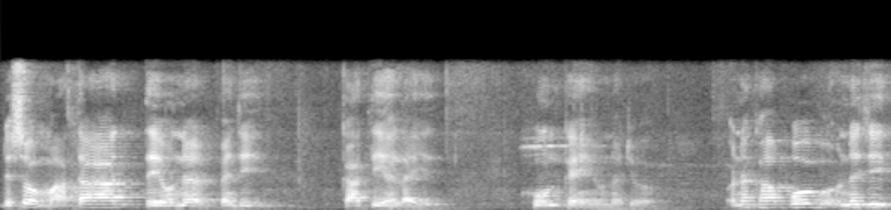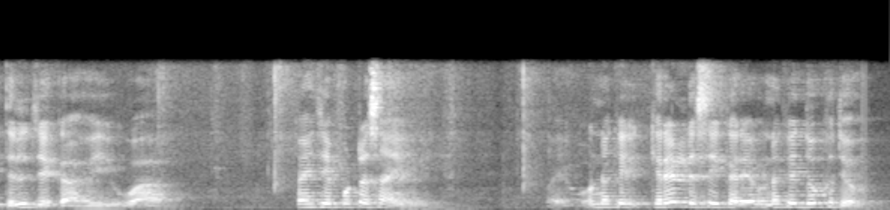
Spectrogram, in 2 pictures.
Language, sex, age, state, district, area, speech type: Sindhi, male, 60+, Maharashtra, Thane, urban, spontaneous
